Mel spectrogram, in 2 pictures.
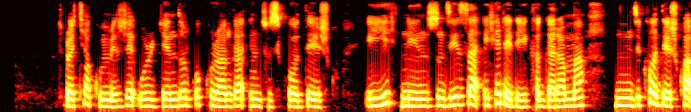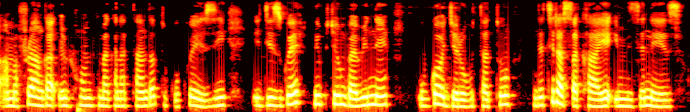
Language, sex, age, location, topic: Kinyarwanda, female, 18-24, Huye, finance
